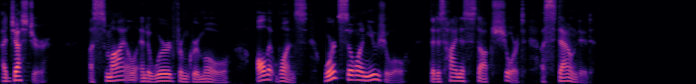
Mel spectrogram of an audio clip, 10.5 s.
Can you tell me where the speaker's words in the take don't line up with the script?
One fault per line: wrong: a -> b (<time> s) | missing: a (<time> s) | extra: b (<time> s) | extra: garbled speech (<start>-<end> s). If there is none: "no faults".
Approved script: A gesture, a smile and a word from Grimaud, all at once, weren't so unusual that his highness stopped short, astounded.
no faults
